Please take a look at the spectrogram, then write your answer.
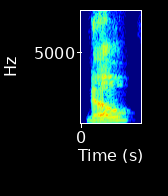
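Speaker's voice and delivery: a high questioning "no", rising sharply; varied tone demo. Shown as a demonstration. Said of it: "How am I saying it".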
